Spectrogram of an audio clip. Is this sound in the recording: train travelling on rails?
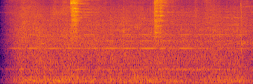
yes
